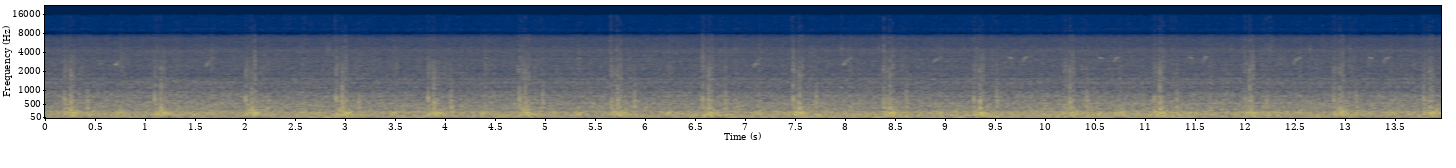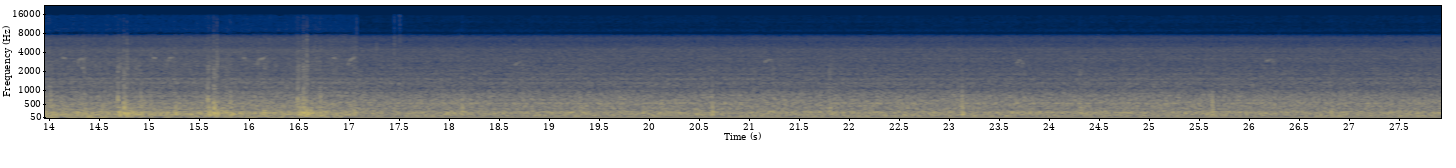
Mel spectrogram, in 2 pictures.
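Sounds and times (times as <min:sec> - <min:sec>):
regular thumps: 0:00.0 - 0:17.1
road and tyre rumble: 0:00.0 - 0:27.9.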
